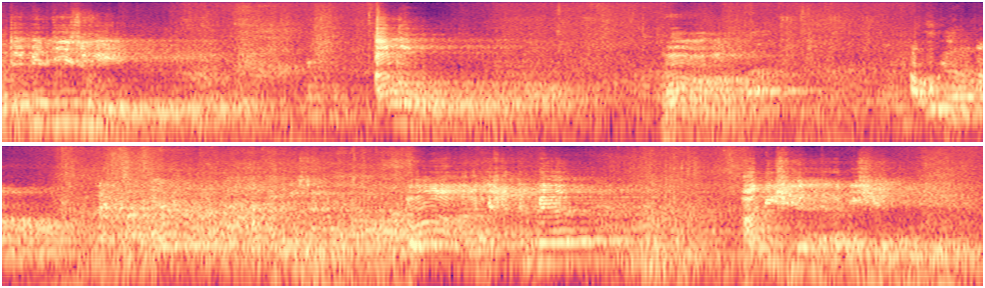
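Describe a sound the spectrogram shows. A young man answers on stage through a headset microphone.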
